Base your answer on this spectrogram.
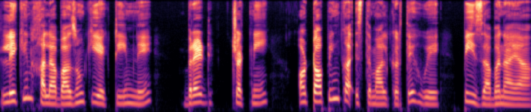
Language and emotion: Urdu, neutral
